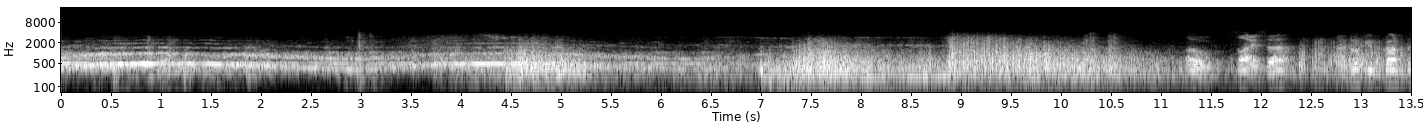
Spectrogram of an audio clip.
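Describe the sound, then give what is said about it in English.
Air raid siren effect in a radio drama, set at a headquarters in a heavily bombed area: sustained wavering siren tones carry through the first half, then give way to rough, noisy bursts and clatter that continue to the end. “This is an air raid warning, and I'm afraid our headquarters are in what we call Bomb Alley, so you must go to the shelter.”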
